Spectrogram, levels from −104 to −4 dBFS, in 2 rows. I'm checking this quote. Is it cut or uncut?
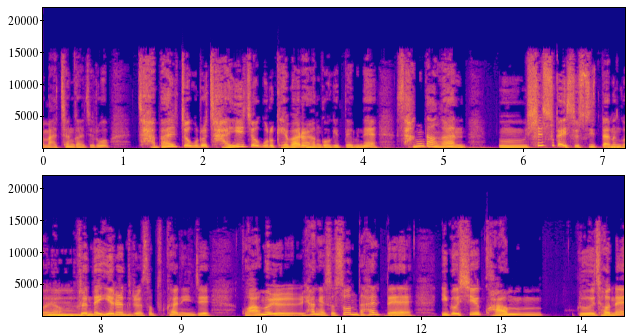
uncut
